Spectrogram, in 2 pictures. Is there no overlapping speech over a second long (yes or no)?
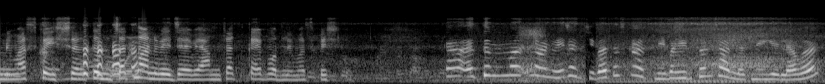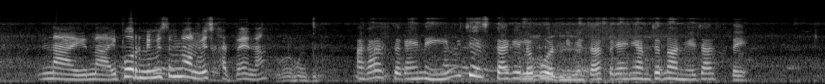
yes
